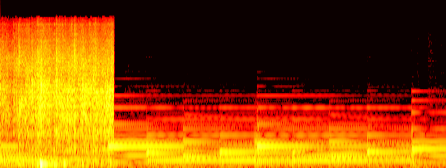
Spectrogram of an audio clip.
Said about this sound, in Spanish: Muchísimas gracias y yo creo que ahora sí ella se puede levantar y darle un fuerte aplauso.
